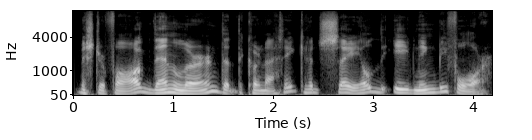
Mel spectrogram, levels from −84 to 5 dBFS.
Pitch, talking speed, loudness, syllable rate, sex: 125 Hz, 170 wpm, -17 LUFS, 5.0 syllables/s, male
